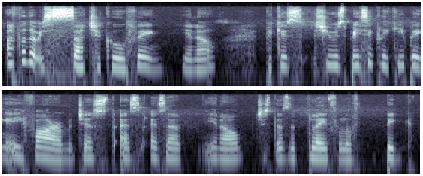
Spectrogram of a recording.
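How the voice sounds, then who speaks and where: Woman podcast co-host with creaky voice. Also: medium pitch, fairly even intonation, normal speed, few pauses, darkish tone, dry recording, rough recording. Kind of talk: casual chat.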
